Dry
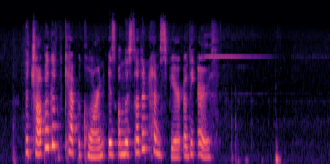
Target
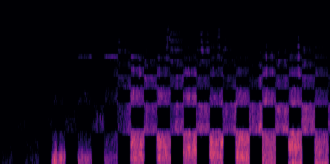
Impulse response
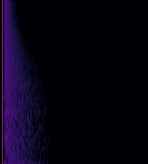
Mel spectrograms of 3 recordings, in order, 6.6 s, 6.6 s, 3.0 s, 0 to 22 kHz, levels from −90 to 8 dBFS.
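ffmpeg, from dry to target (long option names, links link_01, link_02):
-filter_complex "[0:a]areverse,acompressor=threshold=-32dB:ratio=2,lowshelf=frequency=420:gain=4,aecho=1:1:114|228|342|456|570:0.501|0.216|0.0927|0.0398|0.0171,asoftclip=type=hard:threshold=-21dB,lowpass=2700,lowshelf=frequency=110:gain=12,agate=range=-33dB:threshold=-55dB:ratio=3:detection=peak[link_01];[1:a]atrim=start_sample=2205,asetrate=32634,aresample=44100[link_02];[link_01][link_02]afir=irnorm=-1:irlink=0,afftfilt=real='hypot(re,im)*cos(2*PI*random(0))':imag='hypot(re,im)*sin(2*PI*random(1))':win_size=512:overlap=0.75,afftfilt=real='re*gt(sin(2*PI*1.9*pts/sr)*(1-2*mod(floor(b*sr/1024/810),2)),0)':imag='im*gt(sin(2*PI*1.9*pts/sr)*(1-2*mod(floor(b*sr/1024/810),2)),0)':win_size=1024:overlap=0.75,volume=-1dB"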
